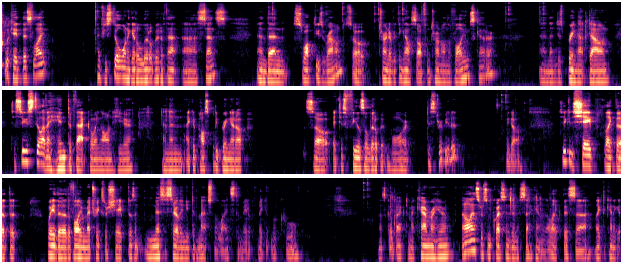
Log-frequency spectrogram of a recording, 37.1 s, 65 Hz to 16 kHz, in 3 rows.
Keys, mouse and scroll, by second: 5.3 click, 6.5 click, 9.0 click, 9.0 middle click, 9.3 alt+middle click, 10.1 click, 10.7 click, 11.7 KP_0, 14.6 middle click, 14.9 alt+middle click, 15.6 g, 22.6 alt+middle click, 23.3 middle click, 25.7 middle click, 27.1 middle click, 27.4 alt+middle click, 27.7 middle click, 28.0 scroll down 1, 28.2 alt+middle click, 28.4 middle click, 29.3 middle click, 29.4 alt+middle click, 29.6 scroll down 1, 29.8 alt+middle click, 30.0 middle click, 30.7 middle click, 32.0 click, 32.6 KP_0, 33.3 middle click, 33.6 scroll up 1, 33.8 middle click, 35.0 g.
